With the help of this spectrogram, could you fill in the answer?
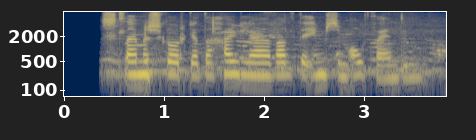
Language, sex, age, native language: Icelandic, female, 12, Icelandic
